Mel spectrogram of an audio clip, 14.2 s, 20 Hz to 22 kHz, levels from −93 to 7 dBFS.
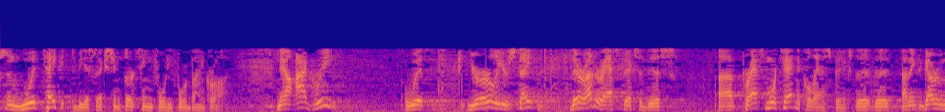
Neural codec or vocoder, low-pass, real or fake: none; 3.6 kHz; real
